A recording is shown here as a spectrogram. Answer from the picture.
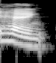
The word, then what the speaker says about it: Hange: Victor, Yuri, Otabek, meet Hang meet Hangy. Hangy I can never say her name. H-A-N-G-E, hang. Hang, we'll call her that.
